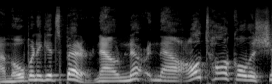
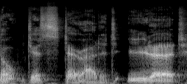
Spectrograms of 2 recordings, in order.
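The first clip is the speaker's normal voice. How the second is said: very deep, very low horror creature voice; 3 dB louder than usual. Performing a requested line as Vecna: Vecna voice. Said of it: "Please do Vecna saying".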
